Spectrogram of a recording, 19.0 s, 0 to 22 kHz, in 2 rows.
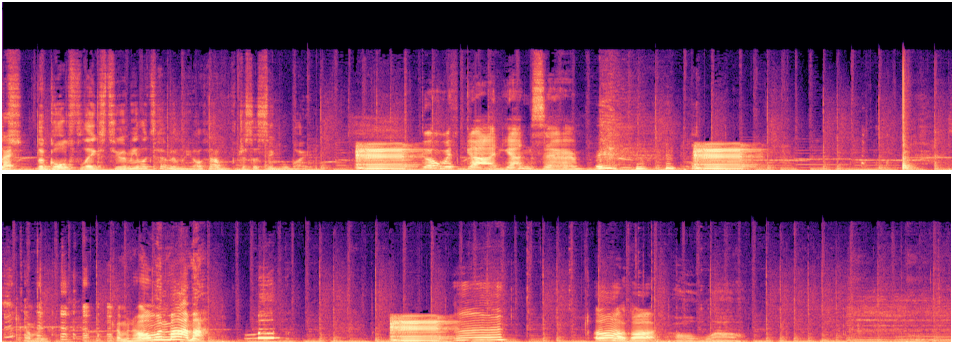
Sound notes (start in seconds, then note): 3.5 buzzer; 5.9 laughs; 6.9 buzzer; 9.4 laughs; 13.4 buzzer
